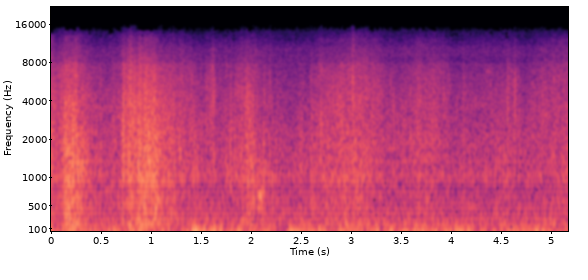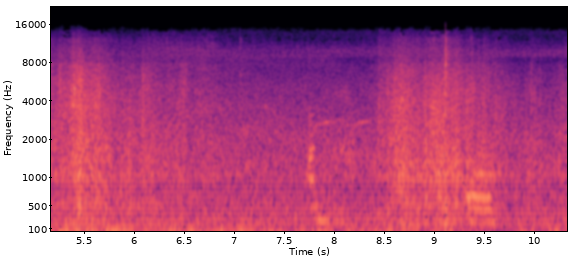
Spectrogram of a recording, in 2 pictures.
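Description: Tent flysheet fabric rustling and swishing as it is shaken out and thrown over a small dome tent, in several surges, the loudest at the start and near the end, over a low wind rumble on the microphone.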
